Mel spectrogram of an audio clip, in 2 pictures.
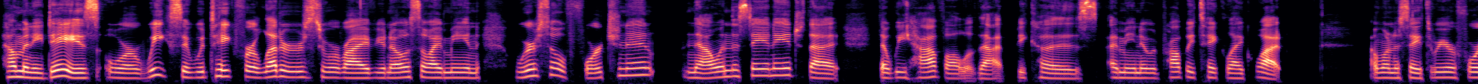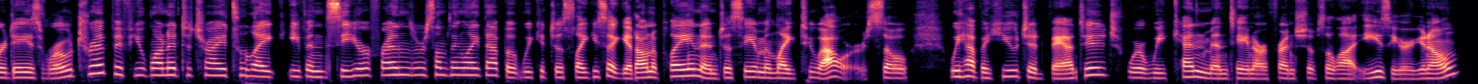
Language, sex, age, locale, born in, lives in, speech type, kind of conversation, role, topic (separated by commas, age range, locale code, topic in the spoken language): English, female, 45-49, en-US, United States, United States, conversation, unstructured, none, How do you maintain friendships and stay close across time and distance?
